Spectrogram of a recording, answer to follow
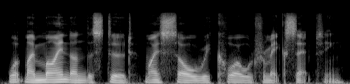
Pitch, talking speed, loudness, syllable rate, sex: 100 Hz, 155 wpm, -19 LUFS, 4.6 syllables/s, male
